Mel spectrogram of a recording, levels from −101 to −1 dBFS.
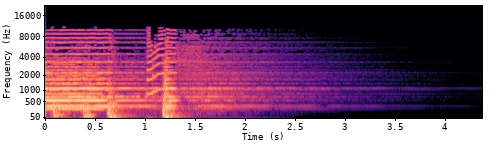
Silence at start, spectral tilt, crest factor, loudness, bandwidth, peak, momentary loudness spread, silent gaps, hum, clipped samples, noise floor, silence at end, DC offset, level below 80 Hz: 0 s; -4 dB/octave; 16 dB; -13 LUFS; 11.5 kHz; 0 dBFS; 20 LU; none; none; under 0.1%; -81 dBFS; 2.35 s; under 0.1%; -34 dBFS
